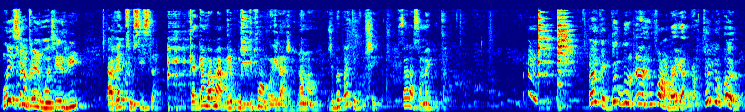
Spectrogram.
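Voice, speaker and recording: A woman with an Ivorian French accent, talking casually and scolding with animated laughs. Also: fairly high pitch, fairly quick, reverberant, over music. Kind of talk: casual monologue to camera.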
